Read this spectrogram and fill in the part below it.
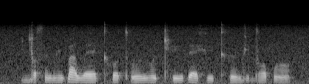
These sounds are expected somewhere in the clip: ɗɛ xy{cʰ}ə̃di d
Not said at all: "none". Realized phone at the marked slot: kʰ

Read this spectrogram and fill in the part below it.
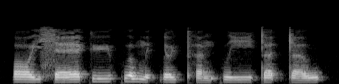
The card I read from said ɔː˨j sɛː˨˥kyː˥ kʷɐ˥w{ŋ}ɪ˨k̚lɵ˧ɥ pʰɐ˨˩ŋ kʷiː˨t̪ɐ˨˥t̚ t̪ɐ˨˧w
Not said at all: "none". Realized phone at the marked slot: m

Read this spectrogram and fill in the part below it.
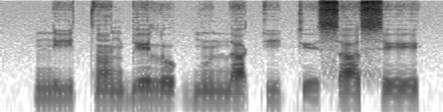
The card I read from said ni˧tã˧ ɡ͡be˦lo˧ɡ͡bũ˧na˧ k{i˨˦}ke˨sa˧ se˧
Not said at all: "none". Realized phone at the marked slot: i˧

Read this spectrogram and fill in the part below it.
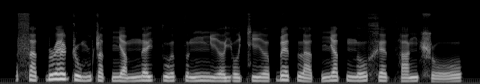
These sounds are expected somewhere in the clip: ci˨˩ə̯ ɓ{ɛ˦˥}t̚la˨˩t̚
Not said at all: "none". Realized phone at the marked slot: ɛ˦˥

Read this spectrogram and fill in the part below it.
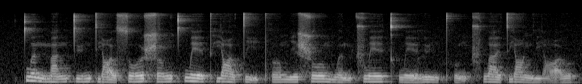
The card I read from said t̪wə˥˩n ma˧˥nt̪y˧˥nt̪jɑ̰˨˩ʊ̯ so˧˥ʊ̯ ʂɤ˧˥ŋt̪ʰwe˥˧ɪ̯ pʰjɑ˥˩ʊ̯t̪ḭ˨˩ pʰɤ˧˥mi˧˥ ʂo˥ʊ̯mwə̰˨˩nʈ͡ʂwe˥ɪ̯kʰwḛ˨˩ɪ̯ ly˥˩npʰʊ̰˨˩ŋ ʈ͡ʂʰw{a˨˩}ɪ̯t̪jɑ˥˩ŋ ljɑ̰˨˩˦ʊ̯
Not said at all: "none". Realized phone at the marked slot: a˥˧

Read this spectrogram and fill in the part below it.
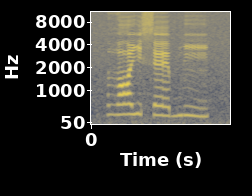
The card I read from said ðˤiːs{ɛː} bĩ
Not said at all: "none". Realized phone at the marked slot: ɛː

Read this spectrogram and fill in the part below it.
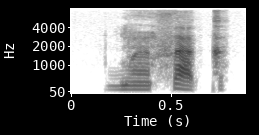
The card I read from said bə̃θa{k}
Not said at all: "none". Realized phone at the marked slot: k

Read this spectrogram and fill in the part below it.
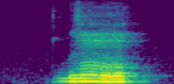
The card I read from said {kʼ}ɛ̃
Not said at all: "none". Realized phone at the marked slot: ɡ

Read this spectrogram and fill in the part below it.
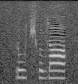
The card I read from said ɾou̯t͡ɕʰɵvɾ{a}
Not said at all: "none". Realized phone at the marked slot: a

